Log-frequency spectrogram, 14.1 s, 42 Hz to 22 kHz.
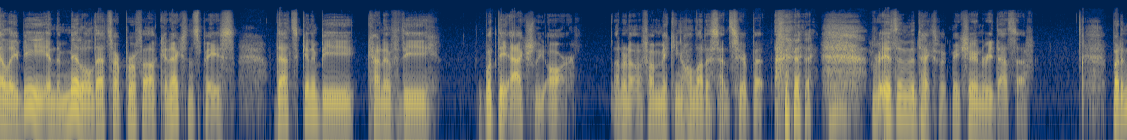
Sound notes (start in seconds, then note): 9.7 laughs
